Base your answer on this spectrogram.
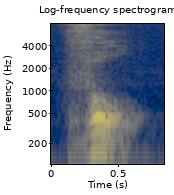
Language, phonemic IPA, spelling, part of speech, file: Dutch, /vɔl/, vol-, prefix, Nl-vol-.ogg
- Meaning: to complete what the stem refers to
